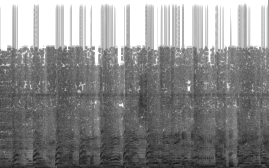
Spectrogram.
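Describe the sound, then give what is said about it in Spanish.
A voice lets out rhythmic, bark-like yelps in place of a song's English lyrics, imitating a dog barking while singing along over loud, busy music, the short cries repeating steadily throughout. “Pues yo, es un temazo que además yo la canto dando ladridos, porque no me sé la letra, porque es en inglés, pero me sale dar gritos de ladridos de perro.”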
